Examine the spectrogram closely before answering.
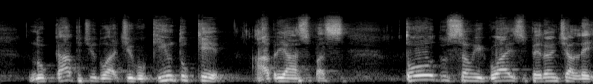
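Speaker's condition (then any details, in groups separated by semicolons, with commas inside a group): No condition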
